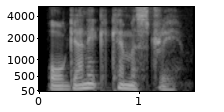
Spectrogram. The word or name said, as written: organic chemistry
